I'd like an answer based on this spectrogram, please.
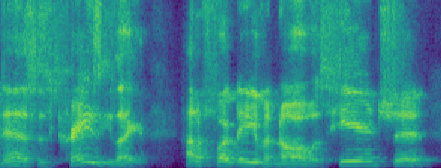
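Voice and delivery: high-pitched, bewildered protest; can't-believe-it retelling; retold disbelief. Retelling his disbelief at the arrest.

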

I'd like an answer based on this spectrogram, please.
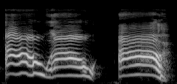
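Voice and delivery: loud, high cries of pain; mock cries of pain; pained yelps. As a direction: yelp "ow" like you're being hurt, retold. Acts out character in pain.

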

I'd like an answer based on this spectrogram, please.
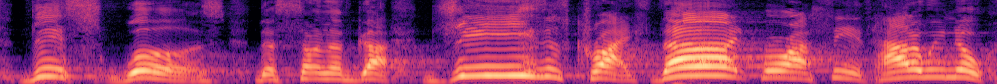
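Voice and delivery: loud, emphatic sermon delivery with stretched key words; full-force preaching. Real, not acted. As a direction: preach it out to the congregation, building in force.

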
